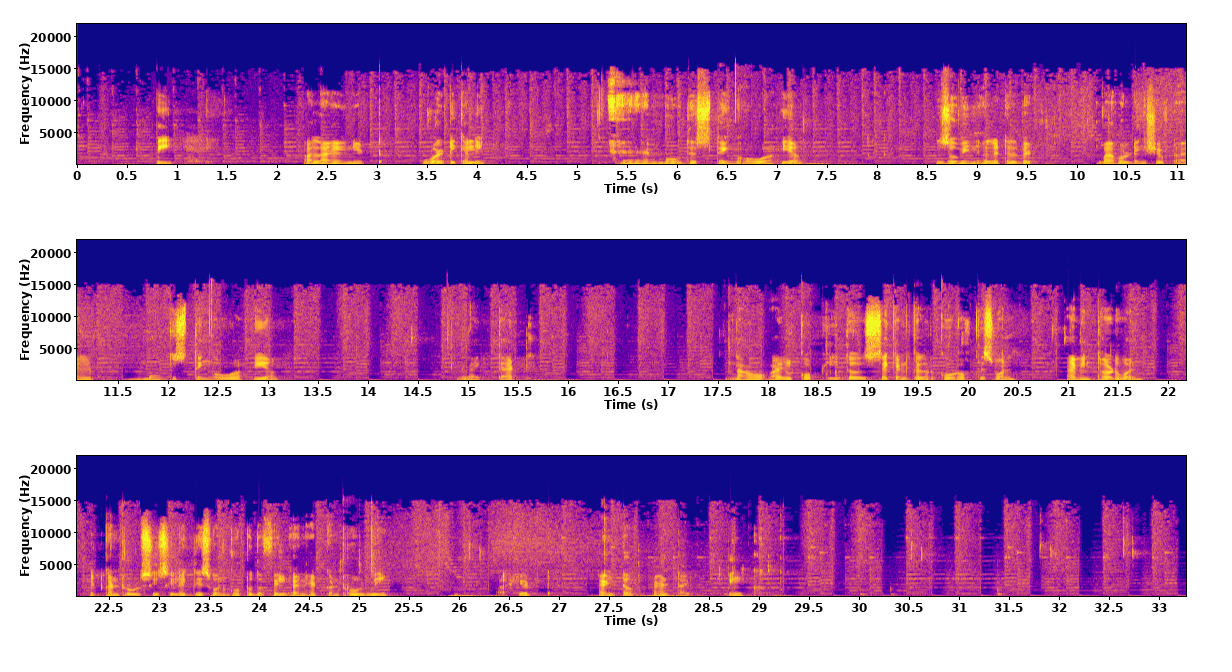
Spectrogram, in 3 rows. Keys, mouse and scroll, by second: 0.6 p, 3.4-7.8 drag, 7.8-8.3 alt+scroll up 1, 8.6 space, 8.8 click, 9.7 space, 10.2-17.0 drag, 19.7 click, 21.3 ctrl+c, 22.4 click, 24.2 ctrl+v, 24.9 Return, 26.0 click, 27.2 Return, 28.1-29.5 typing, 30.4 click.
